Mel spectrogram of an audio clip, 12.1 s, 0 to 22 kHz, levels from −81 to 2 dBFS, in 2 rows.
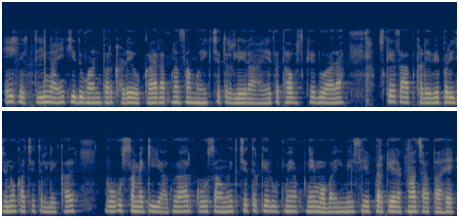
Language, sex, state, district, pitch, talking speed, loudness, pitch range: Hindi, female, Rajasthan, Churu, 185 Hz, 205 wpm, -29 LUFS, 180-195 Hz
